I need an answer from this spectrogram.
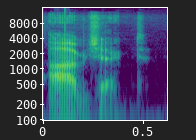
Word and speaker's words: object: Sentence three, I object to that object. Notice that quick glide over the OB in the verb versus that sharp hit on OB in the noun.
